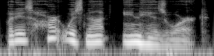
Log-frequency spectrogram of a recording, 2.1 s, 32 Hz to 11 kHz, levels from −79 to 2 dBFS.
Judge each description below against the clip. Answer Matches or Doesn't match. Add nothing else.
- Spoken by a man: Matches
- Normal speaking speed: Doesn't match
